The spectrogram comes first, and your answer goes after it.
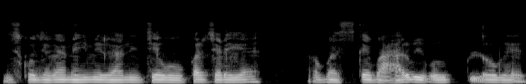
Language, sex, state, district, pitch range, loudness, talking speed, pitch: Hindi, male, Bihar, Darbhanga, 105-110 Hz, -19 LUFS, 215 wpm, 105 Hz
